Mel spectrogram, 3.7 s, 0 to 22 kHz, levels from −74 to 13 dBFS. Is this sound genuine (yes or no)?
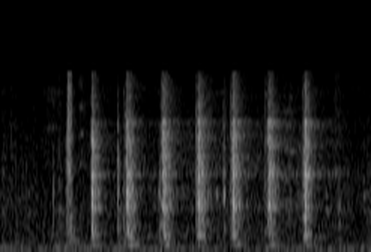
yes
